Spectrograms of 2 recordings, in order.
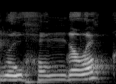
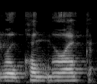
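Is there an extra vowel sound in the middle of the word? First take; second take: yes; no. First: An extra vowel is heard in the middle. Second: No extra vowel is heard in the middle. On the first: "now you say rochungarok" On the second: "I say rochungarok"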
